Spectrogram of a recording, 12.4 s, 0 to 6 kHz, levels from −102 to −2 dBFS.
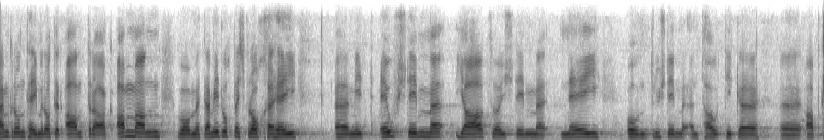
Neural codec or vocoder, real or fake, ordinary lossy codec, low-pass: none; real; Opus, 24 kbps; 5.4 kHz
